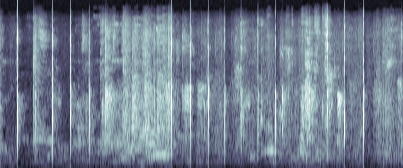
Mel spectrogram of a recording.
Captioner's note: audience applauding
